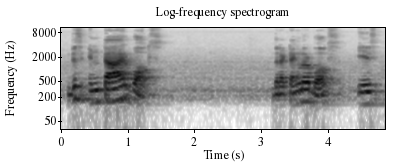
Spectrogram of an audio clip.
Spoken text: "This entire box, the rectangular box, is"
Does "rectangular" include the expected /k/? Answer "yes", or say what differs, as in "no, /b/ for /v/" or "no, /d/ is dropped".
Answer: no, /k/ is dropped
